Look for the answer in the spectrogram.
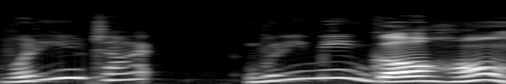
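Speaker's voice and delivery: quick, high, baffled; confused disbelief. Retold or imitated. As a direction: rattle it off confused. Confused drunk self quoted.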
